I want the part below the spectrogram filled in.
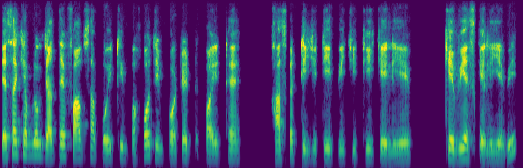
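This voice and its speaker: Male tutor, deliberate and repetitive, asks and answers his own questions; muffled low-fi audio. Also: steady tone. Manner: repeats each point and quizzes himself aloud; reads English slowly word by word, explains in quick Hindi. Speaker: English literature teacher. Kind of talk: exam-prep lecture mixing Hindi and English.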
